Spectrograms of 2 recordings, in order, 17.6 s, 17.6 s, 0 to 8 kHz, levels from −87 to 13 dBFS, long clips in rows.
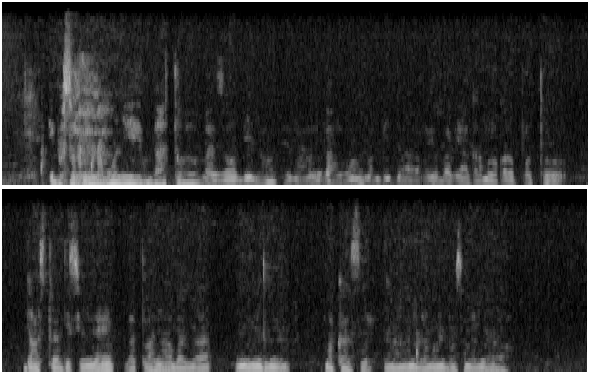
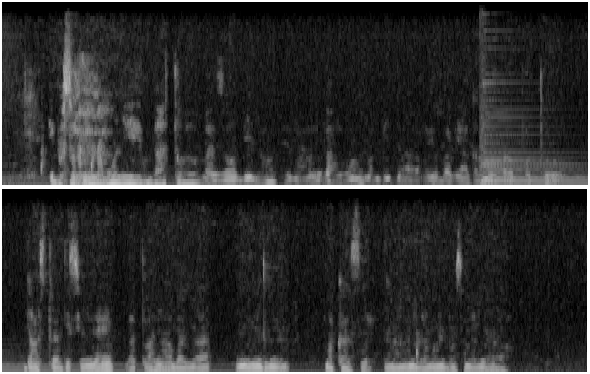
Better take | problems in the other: first | background sound (Acoustic guitar); 19 dB below the speech

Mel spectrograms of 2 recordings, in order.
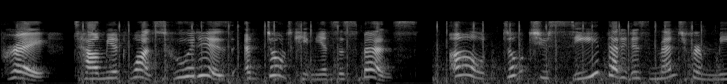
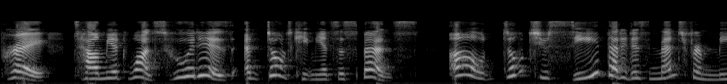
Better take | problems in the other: second | background sound (Tools); 17 dB below the speech

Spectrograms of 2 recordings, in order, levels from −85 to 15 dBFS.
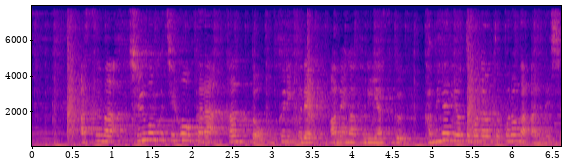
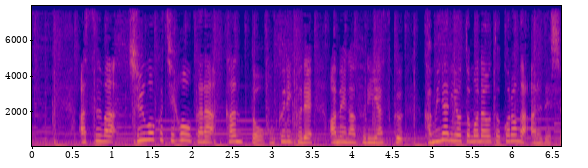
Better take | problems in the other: second | background sound (Sliding door); 15 dB below the speech // room echo; dies away in 1.4 s

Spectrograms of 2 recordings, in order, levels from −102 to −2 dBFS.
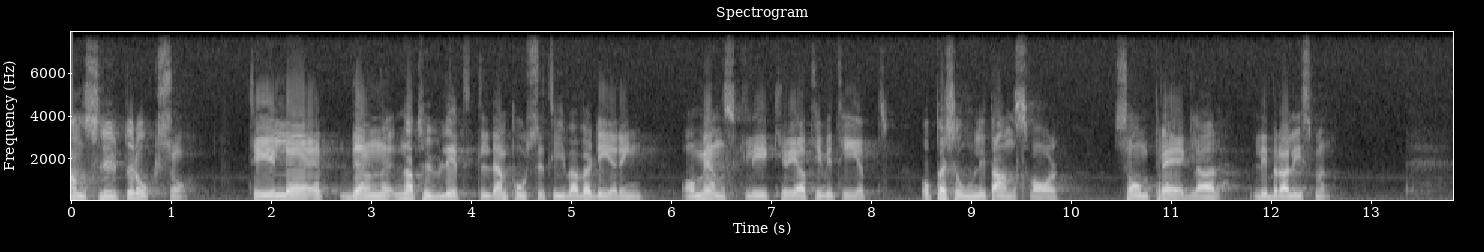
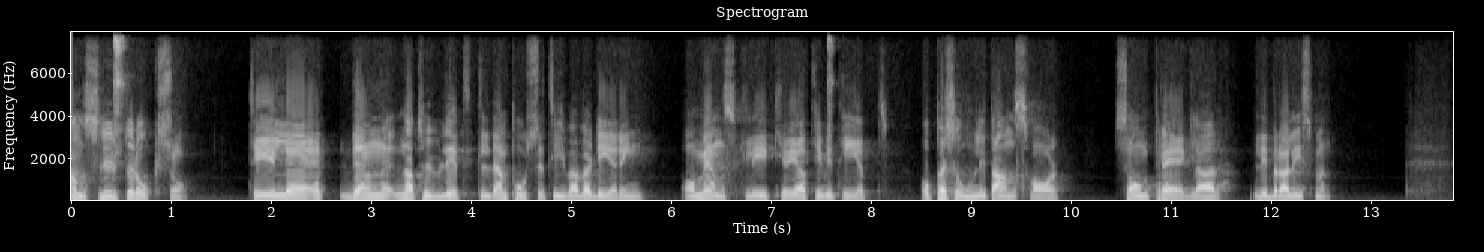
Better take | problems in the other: first | noise reduction (neural mask model RNNoise)

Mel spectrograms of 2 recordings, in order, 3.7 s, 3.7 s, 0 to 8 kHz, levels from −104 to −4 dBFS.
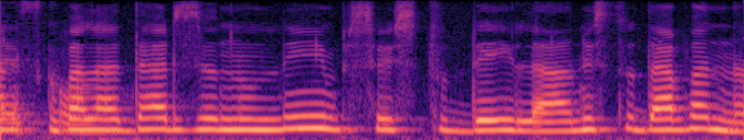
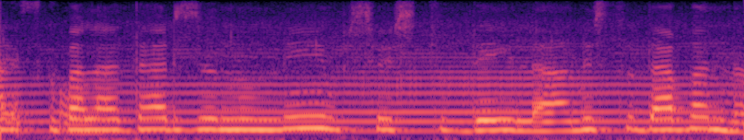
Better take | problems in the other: first | background sound (Trumpet); 11 dB below the speech

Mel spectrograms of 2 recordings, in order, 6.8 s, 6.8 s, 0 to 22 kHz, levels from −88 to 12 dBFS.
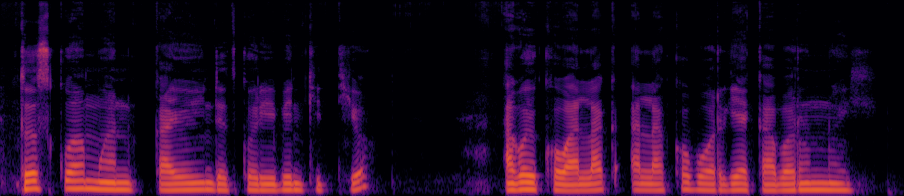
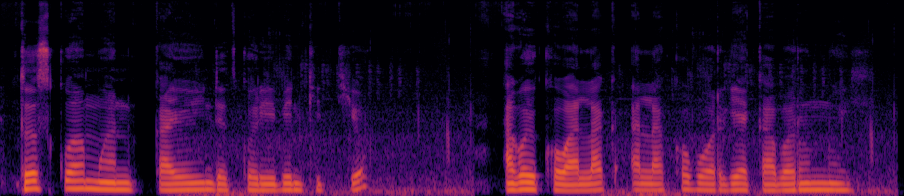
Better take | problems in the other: first | background sound (Bird vocalization, bird call, bird song); 19 dB below the speech

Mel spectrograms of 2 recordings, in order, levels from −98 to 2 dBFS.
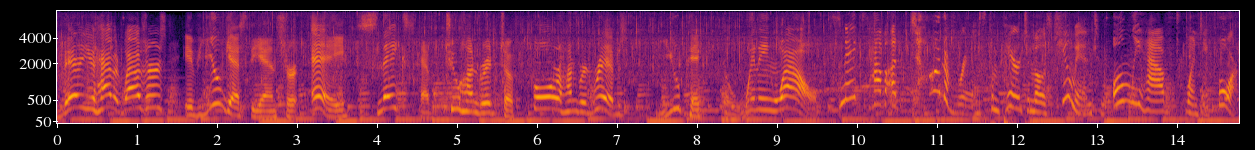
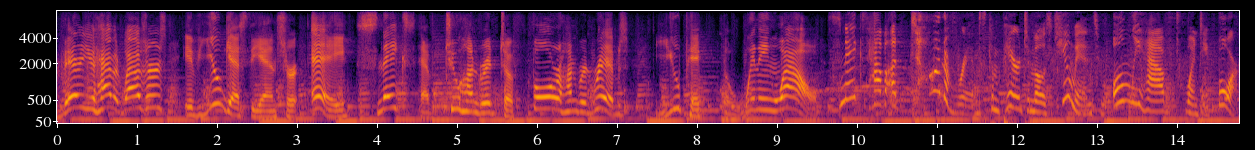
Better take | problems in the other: second | background sound (Water tap, faucet); 18 dB below the speech

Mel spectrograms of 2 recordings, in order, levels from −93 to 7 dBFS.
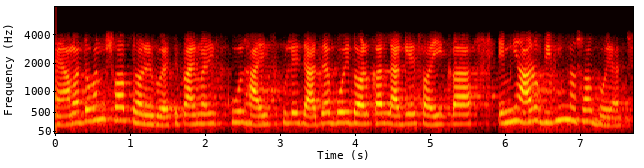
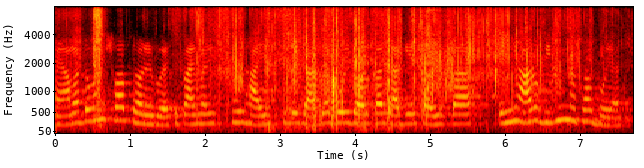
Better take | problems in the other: first | background sound (Crumpling, crinkling); 1 dB above the speech

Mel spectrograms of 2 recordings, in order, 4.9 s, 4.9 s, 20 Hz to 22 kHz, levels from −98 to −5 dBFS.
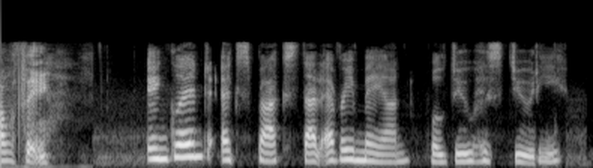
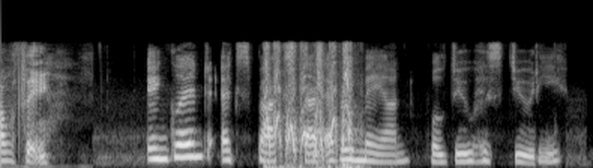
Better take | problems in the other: first | background sound (Zipper (clothing)); 2 dB below the speech

